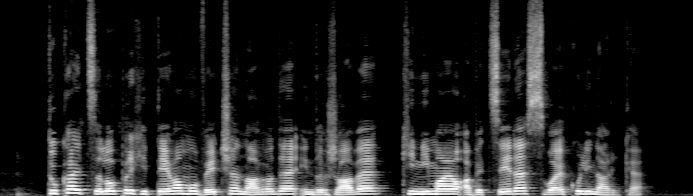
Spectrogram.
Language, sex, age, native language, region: Slovenian, female, 18-29, Slovenian, Drava region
